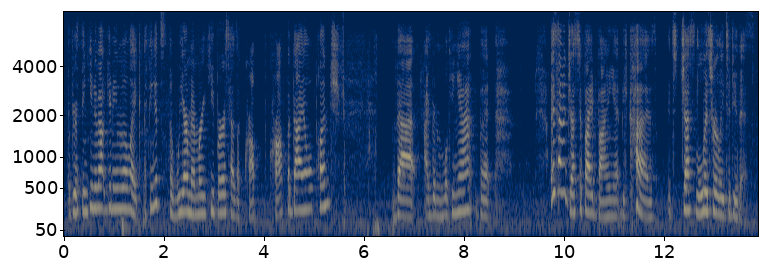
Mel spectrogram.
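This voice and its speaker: Chatting casually to the camera while she plans at home, a thirty-something planner vlogger rambles with lots of fillers and a slight frog in her throat. Her voice is medium-pitched and fairly bright, with slight background noise.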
